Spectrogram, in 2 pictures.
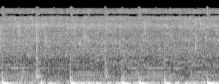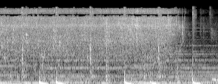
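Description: Water running from a tap into a sink as hands are washed, a steady hiss that cuts off at the very end. Background music with a steady beat plays underneath.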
